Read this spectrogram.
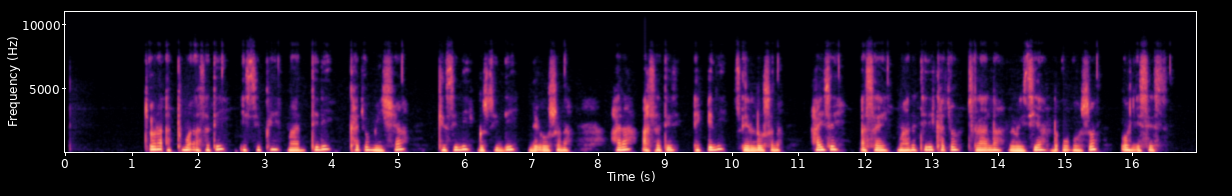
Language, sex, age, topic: Gamo, female, 18-24, agriculture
